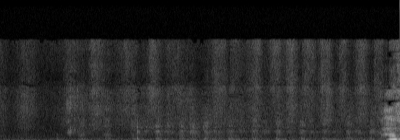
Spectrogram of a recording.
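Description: A dog panting faintly.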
